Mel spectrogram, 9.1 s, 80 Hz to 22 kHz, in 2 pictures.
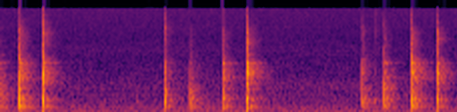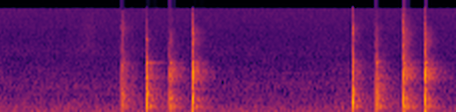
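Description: Fingernails tap and scratch a round, flat bamboo/wood lid on a black candle jar, making sharp, dry clicks with a short ring. The taps come in quick clusters of two to five, 18 in all, with short pauses between groups.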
